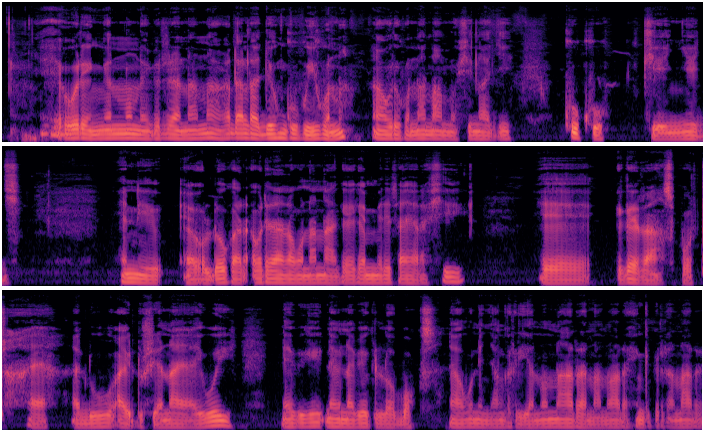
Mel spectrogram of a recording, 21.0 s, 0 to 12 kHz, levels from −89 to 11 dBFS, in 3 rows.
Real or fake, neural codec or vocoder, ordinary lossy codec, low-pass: real; none; none; 10.8 kHz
